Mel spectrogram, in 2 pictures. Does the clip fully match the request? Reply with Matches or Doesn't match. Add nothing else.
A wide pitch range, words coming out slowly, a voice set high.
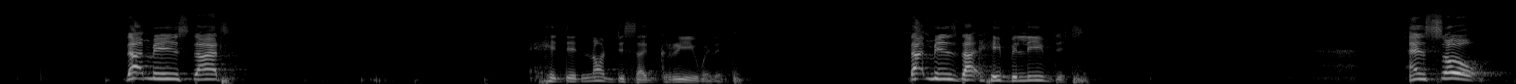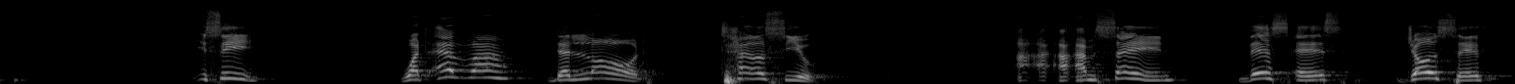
Matches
